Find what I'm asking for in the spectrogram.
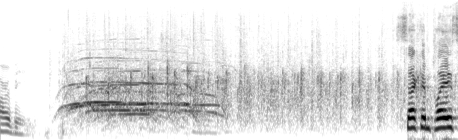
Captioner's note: audience applauding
